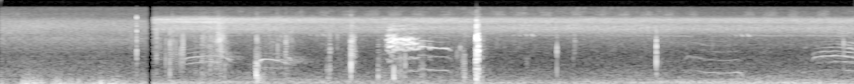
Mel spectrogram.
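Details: Cat giving several short, bending meows, some rising then dropping, mixed with scattered clicks, taps and thumps, and a sharp knock midway, over low background noise.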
